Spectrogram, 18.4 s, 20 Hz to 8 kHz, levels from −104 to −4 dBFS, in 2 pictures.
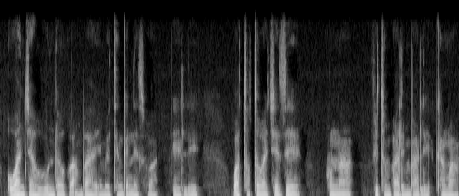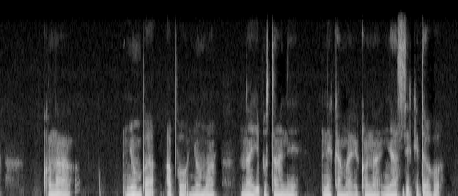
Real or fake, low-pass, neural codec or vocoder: real; 7.2 kHz; none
